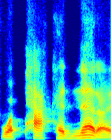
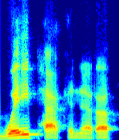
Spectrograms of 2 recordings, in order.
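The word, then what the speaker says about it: Wapakoneta: although my understanding is the city itself is pronounced wapakaneta it's not way pakaneta uh in Ohio so I don't have uh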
